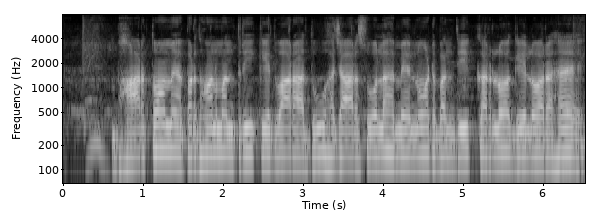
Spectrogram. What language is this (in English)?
Maithili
